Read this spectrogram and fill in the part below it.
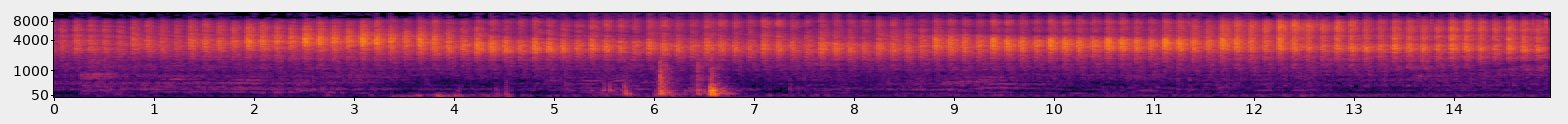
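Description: A model train motor hums with a steady whine.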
